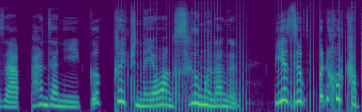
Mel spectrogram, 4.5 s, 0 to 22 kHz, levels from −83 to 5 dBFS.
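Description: Speech clip with buffer tearing from 1.44 s to the end: the writer and reader of the playback ring buffer have drifted into each other, so every 40 ms period carries a small slice of audio roughly 150 ms old, heard as a steady 25 Hz robotic rattle over the speech.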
